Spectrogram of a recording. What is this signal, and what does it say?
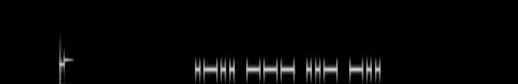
Morse code, heard as a keyed tone, about 28 wpm, 700 Hz. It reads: LOUD
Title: Four Letter Words - 28wpm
